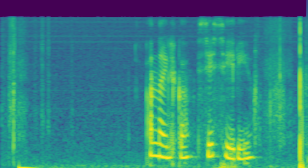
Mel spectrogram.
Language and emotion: Russian, neutral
